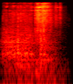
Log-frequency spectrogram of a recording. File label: money coins many scoop into hand from table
